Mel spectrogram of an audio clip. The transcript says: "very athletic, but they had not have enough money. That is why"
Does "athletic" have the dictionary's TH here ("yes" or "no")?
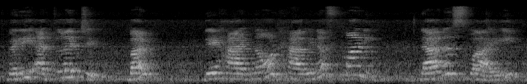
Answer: no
